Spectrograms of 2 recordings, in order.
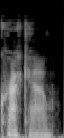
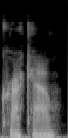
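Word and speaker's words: Kraków: Krakow is a city in Poland, and that is, I believe, the correct pronunciation of the name. But it's a bit annoying to have to say a Polish word in the middle of an English sentence every time I want to talk about the city. So, for the rest of the episode, I will be using the normal English pronunciation, Krakow.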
